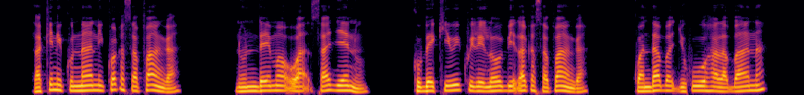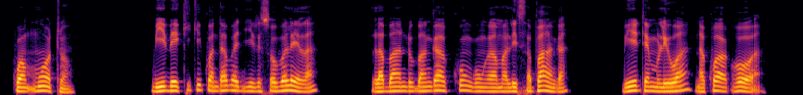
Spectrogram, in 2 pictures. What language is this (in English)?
Matengo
